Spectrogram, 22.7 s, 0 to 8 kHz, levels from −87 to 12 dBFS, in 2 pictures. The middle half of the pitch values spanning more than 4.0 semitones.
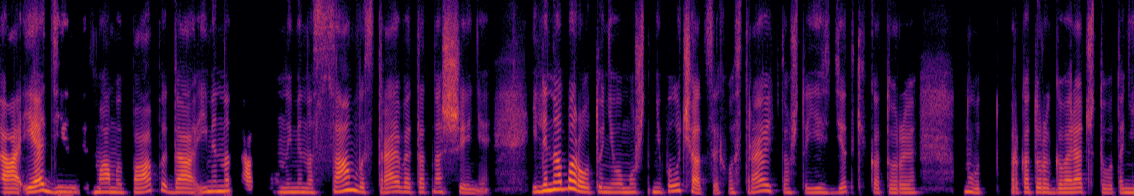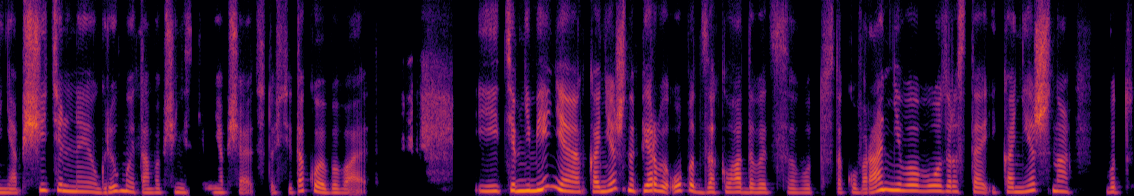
Yes: average, 4.7 semitones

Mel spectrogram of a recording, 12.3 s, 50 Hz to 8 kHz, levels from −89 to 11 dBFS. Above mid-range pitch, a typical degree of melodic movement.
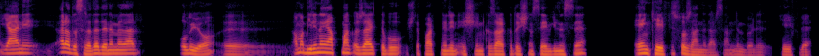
No: low, 125 Hz; average, 4.5 semitones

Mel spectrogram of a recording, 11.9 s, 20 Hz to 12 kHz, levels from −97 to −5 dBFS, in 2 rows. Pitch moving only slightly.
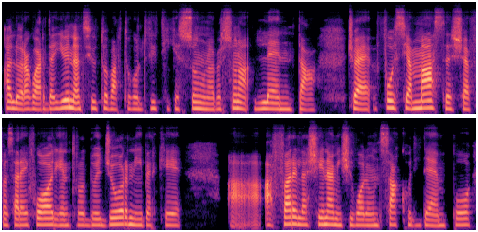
Yes: narrow, 1.8 semitones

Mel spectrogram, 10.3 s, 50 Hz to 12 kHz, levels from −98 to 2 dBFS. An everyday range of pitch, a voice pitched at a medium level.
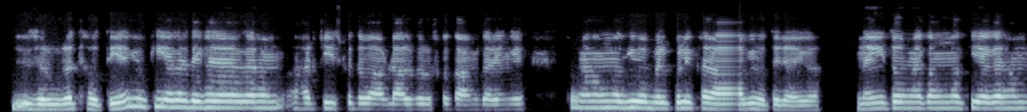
Yes: average, 3.6 semitones; medium, 170 Hz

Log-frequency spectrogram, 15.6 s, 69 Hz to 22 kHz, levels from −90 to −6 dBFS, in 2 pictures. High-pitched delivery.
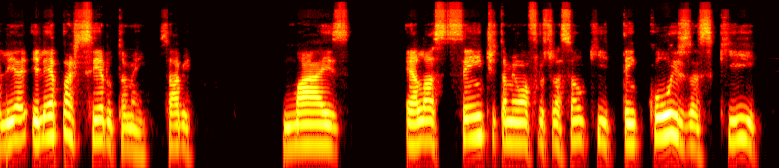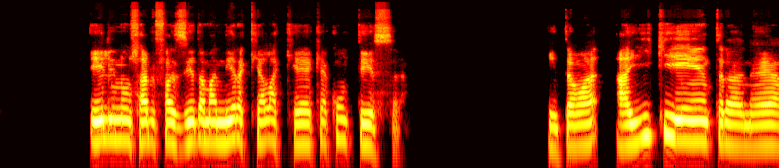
No: medium, 170 Hz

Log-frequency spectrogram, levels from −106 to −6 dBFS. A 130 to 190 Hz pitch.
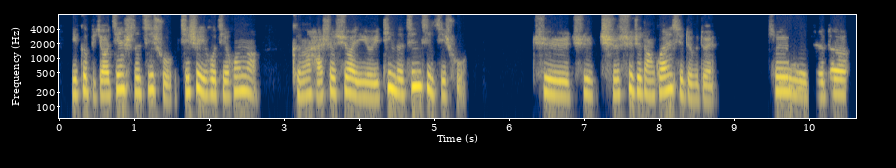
Yes: medium, 185 Hz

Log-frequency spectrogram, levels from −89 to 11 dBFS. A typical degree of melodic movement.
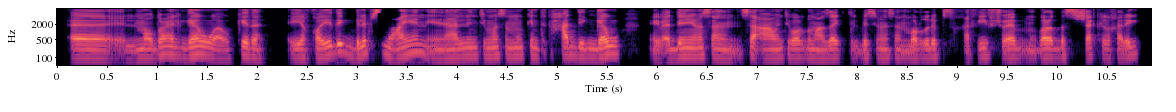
No: narrow, 2.2 semitones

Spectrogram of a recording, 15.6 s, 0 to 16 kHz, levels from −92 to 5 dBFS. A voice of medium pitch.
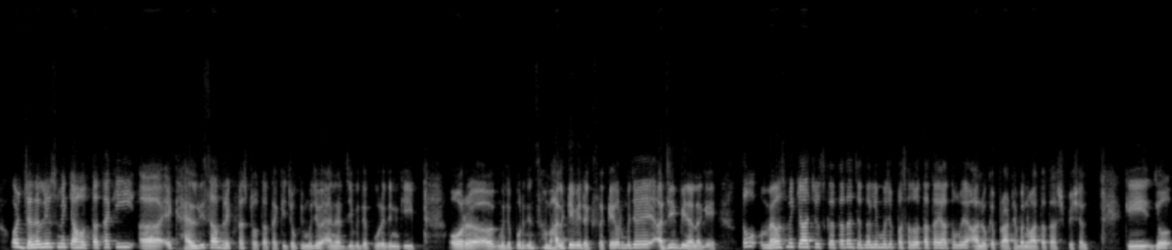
Yes: medium, 155 Hz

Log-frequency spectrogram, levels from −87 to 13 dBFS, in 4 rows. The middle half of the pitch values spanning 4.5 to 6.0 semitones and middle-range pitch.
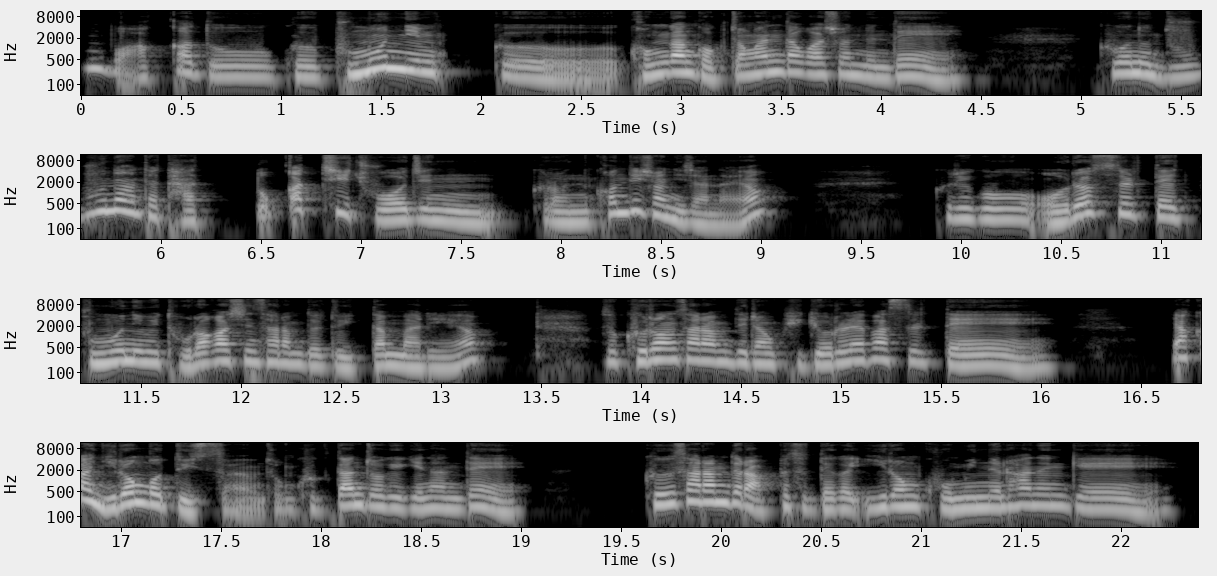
Yes: average, 5.2 semitones; medium, 180 Hz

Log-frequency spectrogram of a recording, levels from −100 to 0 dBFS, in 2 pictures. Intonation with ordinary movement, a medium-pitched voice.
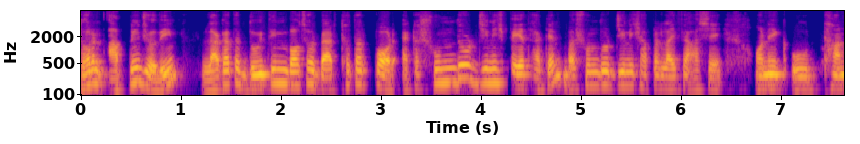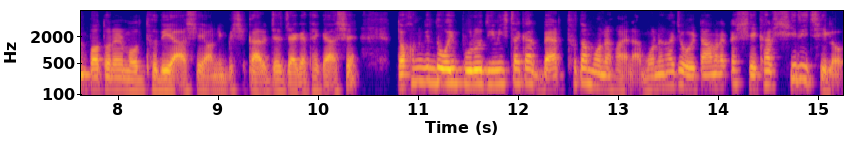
No: wide, 5.9 semitones; medium, 160 Hz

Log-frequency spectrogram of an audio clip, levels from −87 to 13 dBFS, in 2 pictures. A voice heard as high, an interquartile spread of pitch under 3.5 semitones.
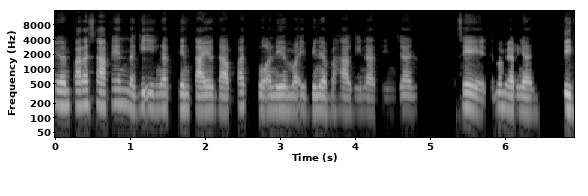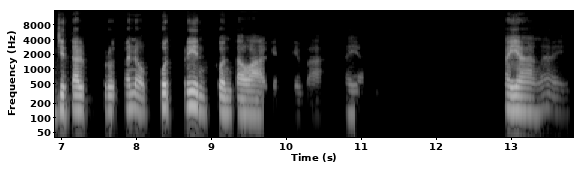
No: medium, 145 Hz; average, 2.8 semitones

